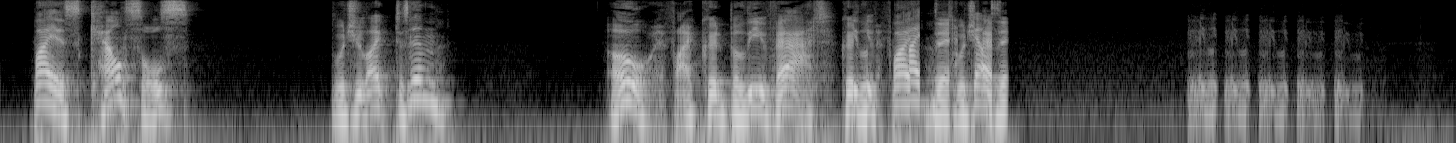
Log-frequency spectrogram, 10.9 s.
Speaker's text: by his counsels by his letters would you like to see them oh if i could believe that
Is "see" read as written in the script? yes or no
no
